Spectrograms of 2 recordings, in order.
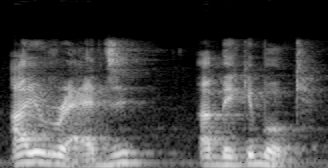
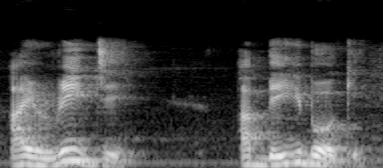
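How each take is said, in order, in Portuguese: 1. 'Read' é pronunciado na forma do passado. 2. 'Read' é pronunciado na forma do presente. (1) "Eu li um livro grande" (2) "Eu leio um livro grande"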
